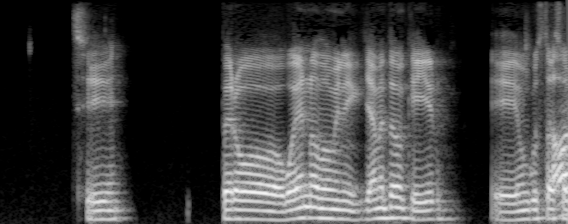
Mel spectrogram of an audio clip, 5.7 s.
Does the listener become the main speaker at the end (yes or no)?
yes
